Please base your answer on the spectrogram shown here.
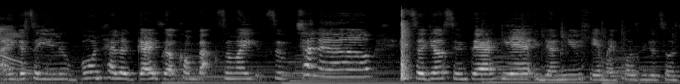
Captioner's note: Spanish; Korean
